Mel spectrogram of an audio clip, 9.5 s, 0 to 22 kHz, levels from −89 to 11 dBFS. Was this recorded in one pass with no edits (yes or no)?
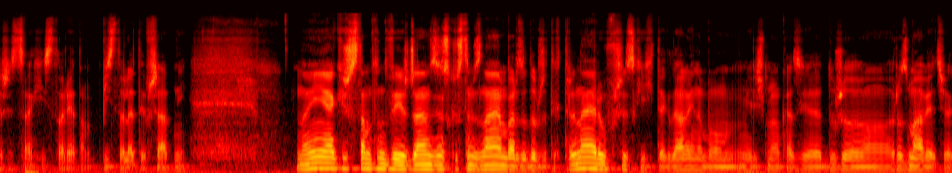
yes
